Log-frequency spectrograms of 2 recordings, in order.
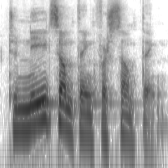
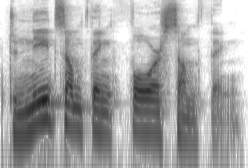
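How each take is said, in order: First: It is said at a faster, reduced pace. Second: It is said at a slower, careful pace.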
